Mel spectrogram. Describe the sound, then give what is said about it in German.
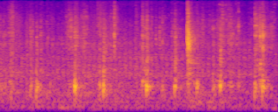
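Horse hooves clip-clop steadily as a team bred by its owners pulls a wagon on the island of Hiddensee, about ten crisp, evenly spaced strikes standing out over a faint background. “alle Pferde, die wir hier so vorm Wagen haben, unsere Gespanne, sind aus eigener Nachzucht.”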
